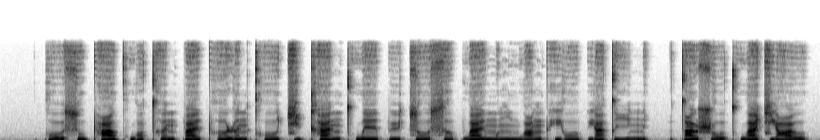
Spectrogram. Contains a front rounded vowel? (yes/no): yes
